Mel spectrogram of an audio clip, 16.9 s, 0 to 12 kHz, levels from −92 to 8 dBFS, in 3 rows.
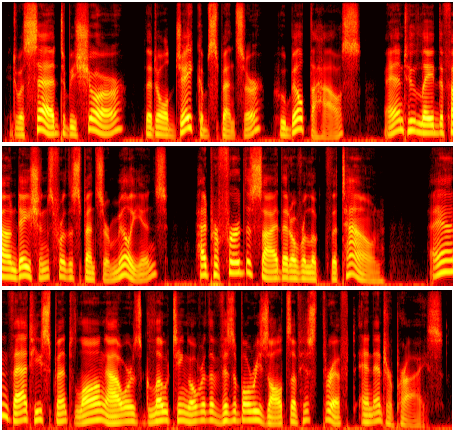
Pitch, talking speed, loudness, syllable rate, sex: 145 Hz, 165 wpm, -19 LUFS, 4.4 syllables/s, male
